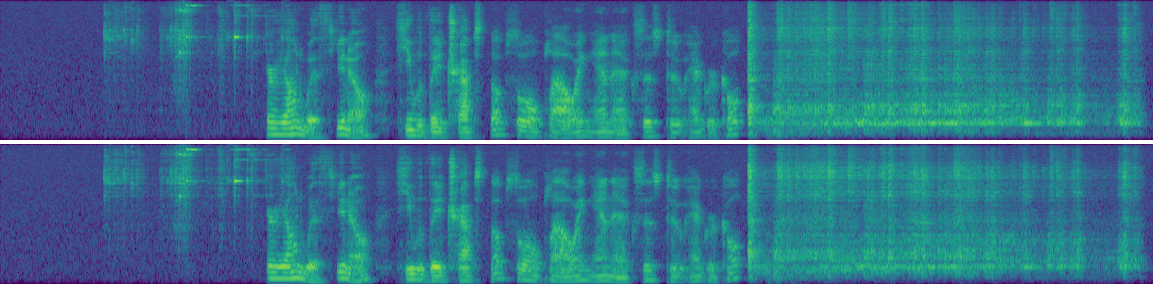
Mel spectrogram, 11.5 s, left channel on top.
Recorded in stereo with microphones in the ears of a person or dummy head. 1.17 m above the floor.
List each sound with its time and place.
1.0 s keys jangling: 25° left (ahead or behind), 0.6 m
2.7 s a man speaking: 70° left (ahead or behind), 1.7 m
4.9 s a man speaking: 70° left (ahead or behind), 4 m
7.5 s keys jangling: 40° left (ahead or behind), 2.5 m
